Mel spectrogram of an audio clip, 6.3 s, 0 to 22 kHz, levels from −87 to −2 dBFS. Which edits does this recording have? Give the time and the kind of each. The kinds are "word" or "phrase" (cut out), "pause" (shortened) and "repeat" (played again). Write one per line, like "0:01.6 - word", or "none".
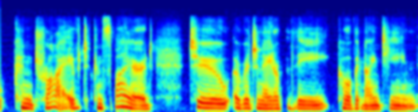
0:01.4 - word
0:03.5 - word
0:04.2 - word

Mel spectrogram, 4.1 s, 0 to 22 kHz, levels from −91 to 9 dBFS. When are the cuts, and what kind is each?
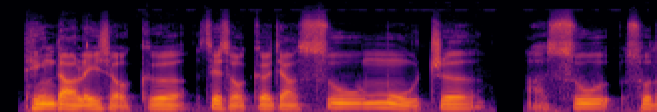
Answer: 0:03.1 - pause

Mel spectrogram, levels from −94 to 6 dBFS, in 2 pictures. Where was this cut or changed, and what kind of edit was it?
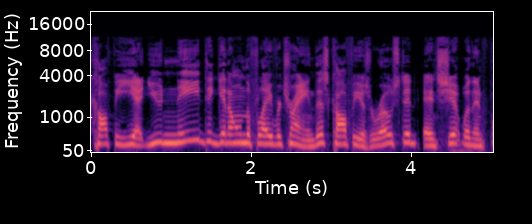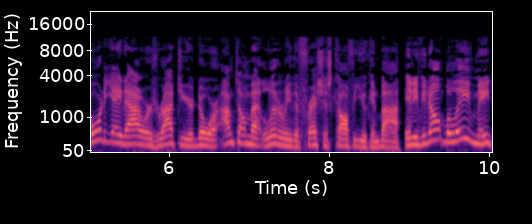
none

